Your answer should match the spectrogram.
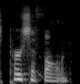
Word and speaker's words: Persephone: P E R S E P H O N E.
